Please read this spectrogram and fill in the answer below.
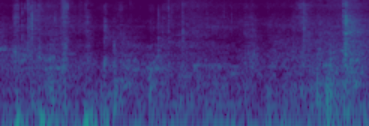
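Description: Faint scattered taps and scuffles of dogs' claws and paws on a tiled floor as they tussle.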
